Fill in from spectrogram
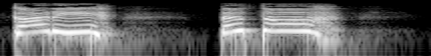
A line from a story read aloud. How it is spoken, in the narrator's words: shouted again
